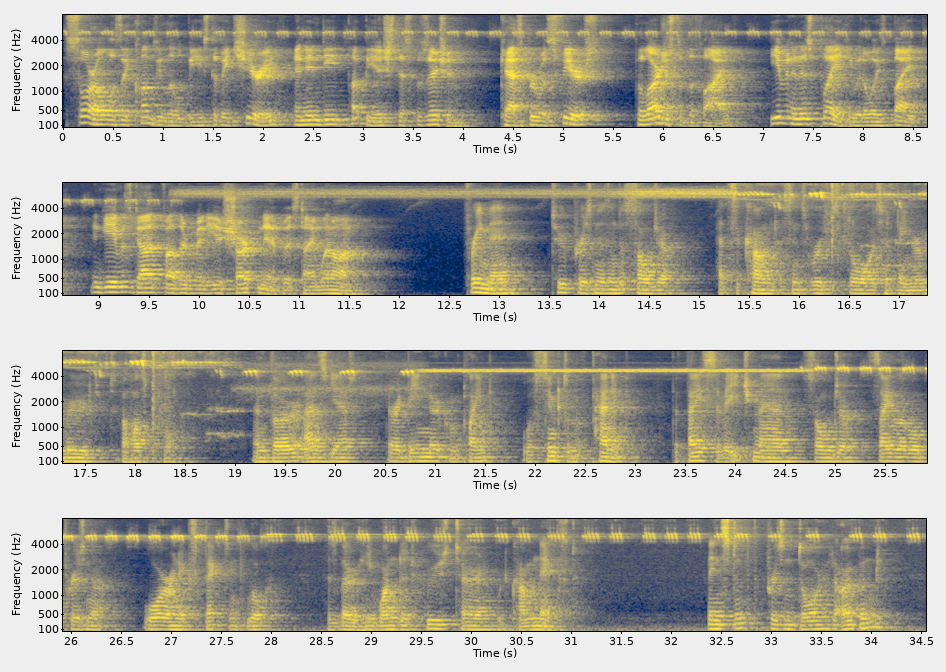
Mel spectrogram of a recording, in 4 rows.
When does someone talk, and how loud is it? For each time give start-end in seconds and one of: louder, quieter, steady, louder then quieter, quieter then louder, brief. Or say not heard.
0.1-11.6 steady
12.7-18.5 steady
19.1-31.1 steady
32.4-34.5 brief.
